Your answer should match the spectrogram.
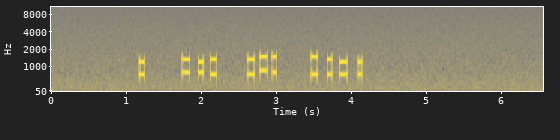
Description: DTMF, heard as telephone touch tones, dialled by hand, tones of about 70 ms. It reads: 1 542 296 3211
